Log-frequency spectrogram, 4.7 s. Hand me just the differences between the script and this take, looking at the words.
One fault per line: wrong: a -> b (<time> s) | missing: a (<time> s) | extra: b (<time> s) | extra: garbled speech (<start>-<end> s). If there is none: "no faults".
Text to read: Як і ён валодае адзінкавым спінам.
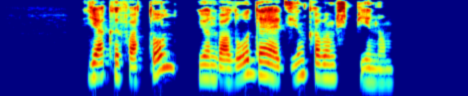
extra: фатон (1.3 s)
